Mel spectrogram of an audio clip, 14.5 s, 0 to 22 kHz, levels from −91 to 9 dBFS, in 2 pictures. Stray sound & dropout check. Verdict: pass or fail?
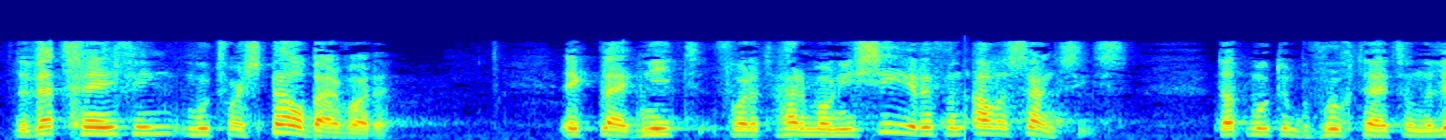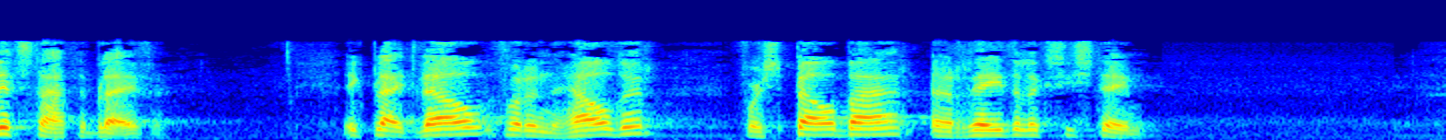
pass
